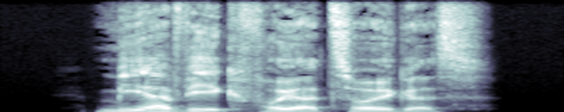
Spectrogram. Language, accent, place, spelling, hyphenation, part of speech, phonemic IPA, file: German, Germany, Berlin, Mehrwegfeuerzeuges, Mehr‧weg‧feu‧er‧zeu‧ges, noun, /ˈmeːɐ̯ˌveːkˌfɔɪ̯ɐt͡sɔɪ̯ɡəs/, De-Mehrwegfeuerzeuges.ogg
- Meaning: genitive singular of Mehrwegfeuerzeug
